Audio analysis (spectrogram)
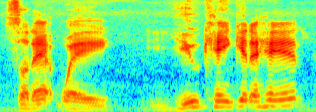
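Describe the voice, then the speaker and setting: A man's voice: medium pitch, expressive, a little slow, fairly bright tone. A young man talking straight to camera in a casual vlog, blunt and heated, swearing freely and stumbling over repeated words. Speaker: vlogger and streamer.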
